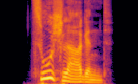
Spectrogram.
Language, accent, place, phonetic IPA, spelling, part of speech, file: German, Germany, Berlin, [ˈt͡suːˌʃlaːɡn̩t], zuschlagend, verb, De-zuschlagend.ogg
- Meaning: present participle of zuschlagen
